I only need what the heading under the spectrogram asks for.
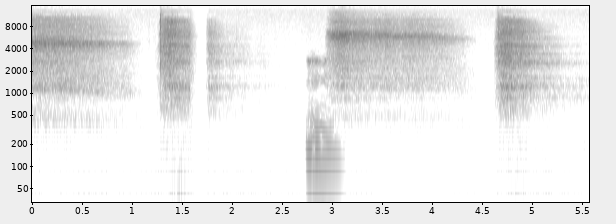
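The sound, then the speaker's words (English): Breathwork practice: a deep, activating breath drawn in, then a long, relaxed exhale. A few soft, airy breath bursts stand out against a steady faint hiss, with no talking. “So after a big activating in-breath, full relaxation.”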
